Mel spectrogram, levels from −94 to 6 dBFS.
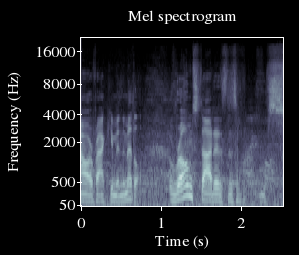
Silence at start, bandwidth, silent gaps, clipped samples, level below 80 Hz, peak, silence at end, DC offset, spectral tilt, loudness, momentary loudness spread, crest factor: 0 s; 18 kHz; none; under 0.1%; -46 dBFS; -2 dBFS; 0 s; under 0.1%; -4.5 dB/octave; -22 LUFS; 15 LU; 20 dB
